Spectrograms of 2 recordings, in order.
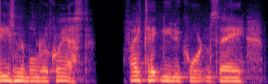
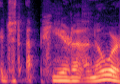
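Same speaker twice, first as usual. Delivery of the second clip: ordinary delivery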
